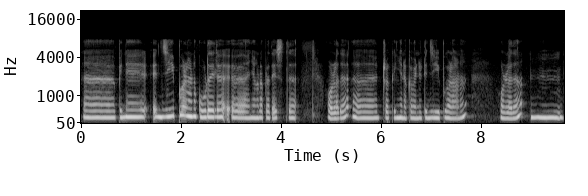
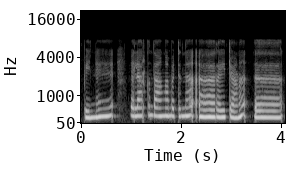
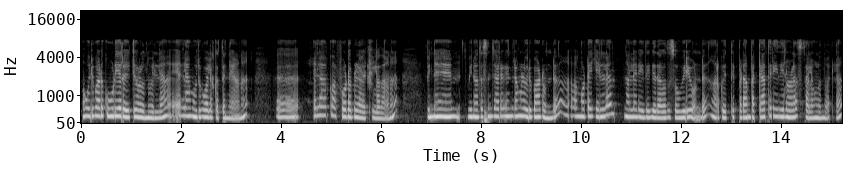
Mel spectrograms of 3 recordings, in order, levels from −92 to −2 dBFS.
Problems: low volume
